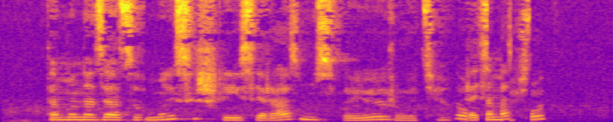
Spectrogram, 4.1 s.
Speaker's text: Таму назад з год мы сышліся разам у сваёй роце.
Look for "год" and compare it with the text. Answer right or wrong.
wrong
